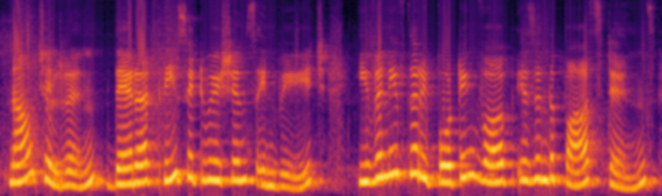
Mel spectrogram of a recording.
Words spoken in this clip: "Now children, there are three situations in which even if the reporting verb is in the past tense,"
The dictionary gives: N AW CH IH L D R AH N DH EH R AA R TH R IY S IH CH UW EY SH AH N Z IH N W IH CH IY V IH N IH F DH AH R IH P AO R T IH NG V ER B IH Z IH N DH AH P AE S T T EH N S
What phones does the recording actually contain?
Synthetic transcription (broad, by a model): N AW CH IH L D R AH N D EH R AA R T R IY S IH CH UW EY SH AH N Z IH N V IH CH IY V IH N IH F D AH R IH P AO R T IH NG V ER B IH Z IH N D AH P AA S T T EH N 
